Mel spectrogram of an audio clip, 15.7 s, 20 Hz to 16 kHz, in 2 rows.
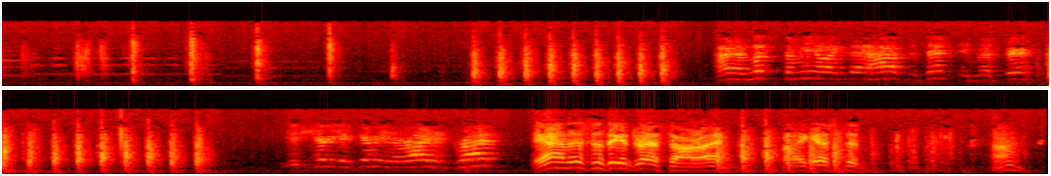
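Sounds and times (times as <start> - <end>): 
firm knocking on the wooden front door of an old frame house: 3.5 - 5.1, 7.8 - 9.6, 13.2 - 14.6
speech: 5.6 - 8.0, 10.0 - 14.5, 15.3 - 15.6.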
